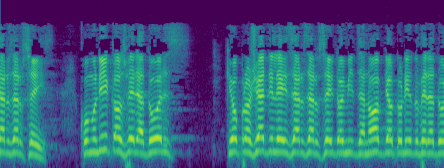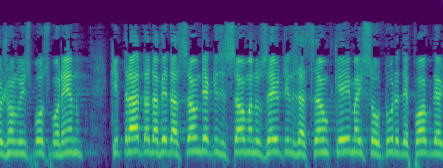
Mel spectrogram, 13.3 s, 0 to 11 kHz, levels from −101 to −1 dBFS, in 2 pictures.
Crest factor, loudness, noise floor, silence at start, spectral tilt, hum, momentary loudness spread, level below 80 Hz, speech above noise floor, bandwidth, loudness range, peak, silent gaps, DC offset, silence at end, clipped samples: 20 dB; -19 LUFS; -65 dBFS; 0 s; -4 dB/octave; none; 8 LU; -56 dBFS; 46 dB; 7.6 kHz; 2 LU; 0 dBFS; none; under 0.1%; 0 s; under 0.1%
